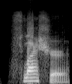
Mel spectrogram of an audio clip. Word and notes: flasher: American English

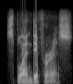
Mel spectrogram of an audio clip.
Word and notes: splendiferous: American English

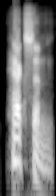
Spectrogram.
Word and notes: hexane: American English

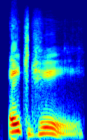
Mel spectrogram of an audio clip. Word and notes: HG: American English

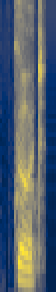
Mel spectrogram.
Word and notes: could: Indian

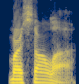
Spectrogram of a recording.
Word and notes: Marsala: American English

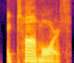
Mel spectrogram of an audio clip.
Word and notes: ectomorph: American English

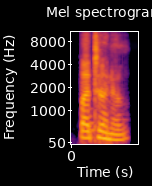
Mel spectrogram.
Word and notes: paternal: Indian

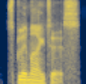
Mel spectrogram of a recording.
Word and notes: splenitis: British English

